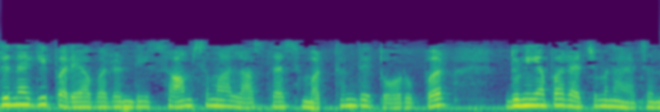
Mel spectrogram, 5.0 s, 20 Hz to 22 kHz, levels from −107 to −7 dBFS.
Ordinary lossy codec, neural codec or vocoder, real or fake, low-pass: MP3, 24 kbps; none; real; 7.2 kHz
